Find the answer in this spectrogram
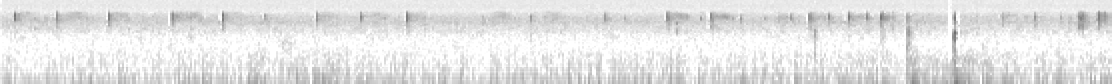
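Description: Near silence with faint, scattered clicks of the computer input used to paint brush strokes, a few every second, thicker in the second half, the loudest about seven seconds in.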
